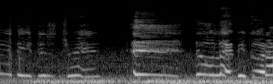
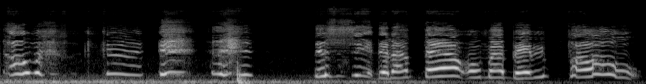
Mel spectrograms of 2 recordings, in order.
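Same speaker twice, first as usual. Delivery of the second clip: ordinary delivery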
